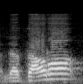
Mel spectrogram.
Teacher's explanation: را کے اوپر زبر ہے، پر پڑھیں گے.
